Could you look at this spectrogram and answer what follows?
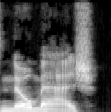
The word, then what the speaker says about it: No-Maj: So the word is nomaj. It's spelled N-O-M-A-J, but pronounced Madge, like Madonna's nickname.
